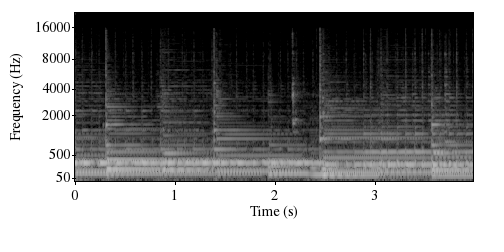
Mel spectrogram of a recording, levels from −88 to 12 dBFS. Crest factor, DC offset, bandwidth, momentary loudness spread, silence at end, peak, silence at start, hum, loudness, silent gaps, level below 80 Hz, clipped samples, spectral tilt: 14 dB; under 0.1%; 11 kHz; 4 LU; 0 s; -8 dBFS; 0 s; none; -23 LUFS; none; -52 dBFS; under 0.1%; -8.5 dB/octave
